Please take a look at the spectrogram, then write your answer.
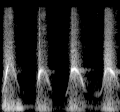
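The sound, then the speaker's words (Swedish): A person whistles four short, breathy notes, evenly spaced, imitating a blackbird's song, with no talking in between. “Så här, jag bara, en koltrast.”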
